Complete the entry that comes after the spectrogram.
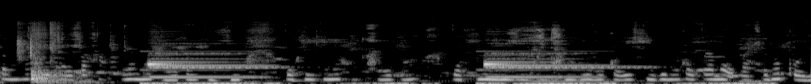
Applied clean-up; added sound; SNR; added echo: classical method Wiener filter.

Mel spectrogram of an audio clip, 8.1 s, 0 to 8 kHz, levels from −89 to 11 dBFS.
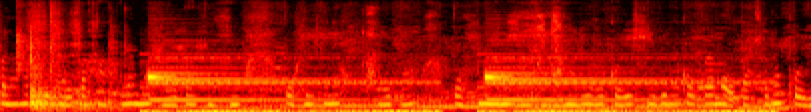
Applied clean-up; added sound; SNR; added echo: none; Gong; -4 dB; none.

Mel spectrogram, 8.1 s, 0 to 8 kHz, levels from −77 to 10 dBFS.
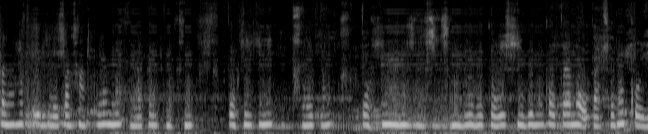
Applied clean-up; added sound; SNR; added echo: neural separator model SepFormer DNS4.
